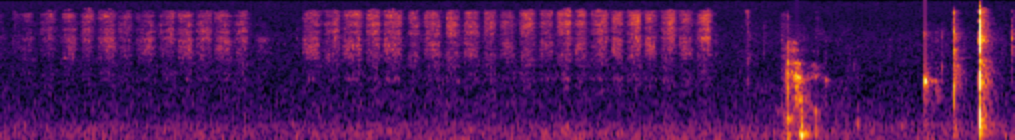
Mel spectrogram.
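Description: Faint scratch of a felt-tip marker drawn across paper in two long strokes, tracing a line along the edge of a sticker, followed by a light tap near the end.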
